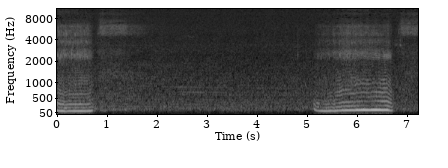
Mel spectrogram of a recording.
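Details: Deep, droning snores on inhaling, one at the start and a longer one near the end, with quiet breathing between; snoring during sleep.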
